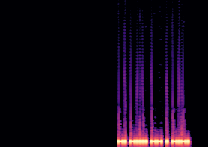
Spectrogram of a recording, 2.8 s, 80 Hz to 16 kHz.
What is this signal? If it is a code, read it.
Morse code, heard as a keyed tone, about 58 wpm, 700 Hz. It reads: N6MEC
